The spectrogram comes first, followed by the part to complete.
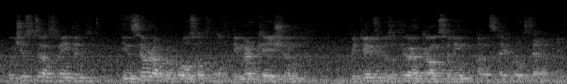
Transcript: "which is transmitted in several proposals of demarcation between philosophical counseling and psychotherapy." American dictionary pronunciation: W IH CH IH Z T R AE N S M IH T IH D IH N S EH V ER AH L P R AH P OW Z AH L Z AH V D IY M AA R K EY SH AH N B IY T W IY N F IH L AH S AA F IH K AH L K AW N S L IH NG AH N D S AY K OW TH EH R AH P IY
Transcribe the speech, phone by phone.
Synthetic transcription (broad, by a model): W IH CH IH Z T R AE N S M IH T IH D IH N S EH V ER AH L P R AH P OW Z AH L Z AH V D IY M AA R K EY SH AH N B IY T W IY N F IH L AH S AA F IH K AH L K AW N S L IH NG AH N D S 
